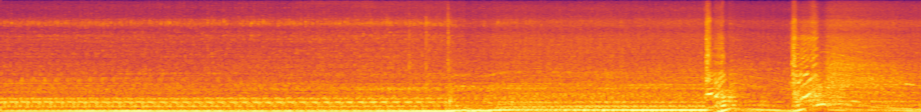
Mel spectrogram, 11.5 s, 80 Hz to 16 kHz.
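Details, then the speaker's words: Wrecked Hellcat V8 after replacing a broken coil pack and swapping in a throttle body from another car, not fully warmed: a deep, even burble with clean throttle blips and no misfire, showing normal revving. "I have listened to that all day long that sounds so good"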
